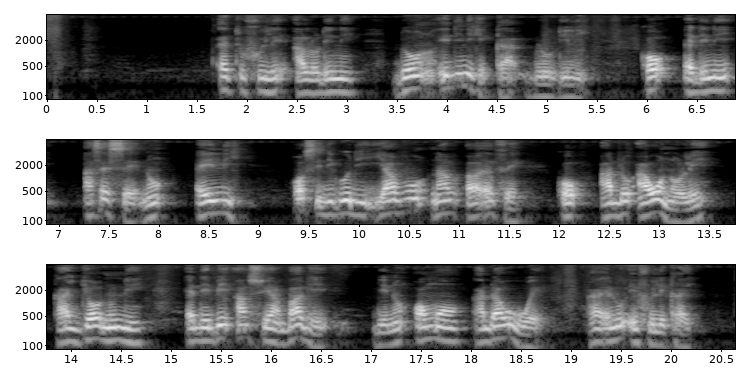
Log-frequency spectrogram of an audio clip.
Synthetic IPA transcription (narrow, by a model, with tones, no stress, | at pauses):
ɛ˨tu˨fu˦˨e˨lḛ˨a̰˨lʊ˨dɪ˦nɪ˦ | dʊ̰˦ɪ̰˦di˦nɪ̃˦kɪ˨ka̰˨ɡ͡blo̰˨di˨lḭ˨ | kʊ˦ɛ˨dɪ˨nɪ˦ | a˨sɛ˦sɛ̰˨nʊ˦ | ɛ˦li˦ | ɔ˦sɪ˨di˨ɡo˦di˨ja˦vʊ˦na˦˨ɛ̰˦fɛ˨ | kʊ̰˦a˨dʊ˦ʔa˨wʊ˦˨nʊ̰˨lɪ˦ | ka˨d͡ʒɔ˦nʊ̃˦nɪ˨ | ɛ˨dɪ˨bɪ˦ʔa˦sʊ˦a˨ba˦ɡɪ̰˨ | dɪ˨nʊ˦ʔɔ˦mɔ˦ka˨dʊ˦a˦wʊ˦˨wɛ̰˨ | ka˨ɛ˨lʊ˦ʔe˨fu˦˨e˨le˨ka̰˨ɪ˨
